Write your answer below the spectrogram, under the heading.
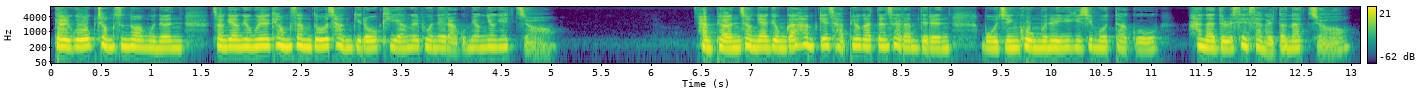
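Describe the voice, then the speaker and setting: A woman's voice: medium pitch, fairly even intonation, normal speed, mellow. A woman narrating a children's storybook in a scripted read-aloud style.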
